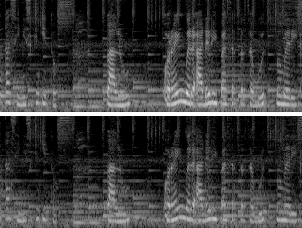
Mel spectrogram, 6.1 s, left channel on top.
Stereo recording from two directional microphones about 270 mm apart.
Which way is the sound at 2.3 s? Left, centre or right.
Centre.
